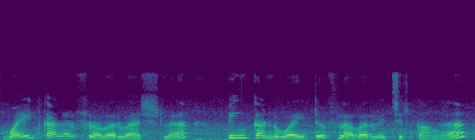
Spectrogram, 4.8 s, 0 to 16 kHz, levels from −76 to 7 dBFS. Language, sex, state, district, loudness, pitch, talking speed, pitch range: Tamil, female, Tamil Nadu, Chennai, -16 LUFS, 220 Hz, 115 wpm, 205-270 Hz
